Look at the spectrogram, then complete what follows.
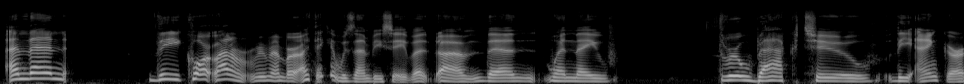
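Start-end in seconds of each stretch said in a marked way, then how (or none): none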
